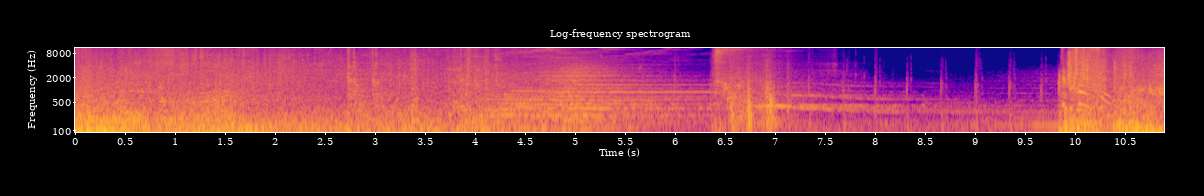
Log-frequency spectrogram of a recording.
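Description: Incendio fire spell cast in Hogwarts Legacy: a rushing, roaring burst of flame with mechanical clanks and a sharp pop, fading into a ringing tail before another loud burst.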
